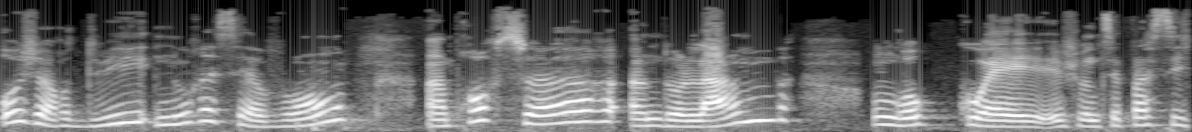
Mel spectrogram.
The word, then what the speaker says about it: Ndolamb Ngokwey: Ndolambe Ngokwe, c'est trop difficile à prononcer, ça vient d'où? Pourtant, vous le prononcez si bien, madame. En fait, c'est Ndolambe Ngokwe.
